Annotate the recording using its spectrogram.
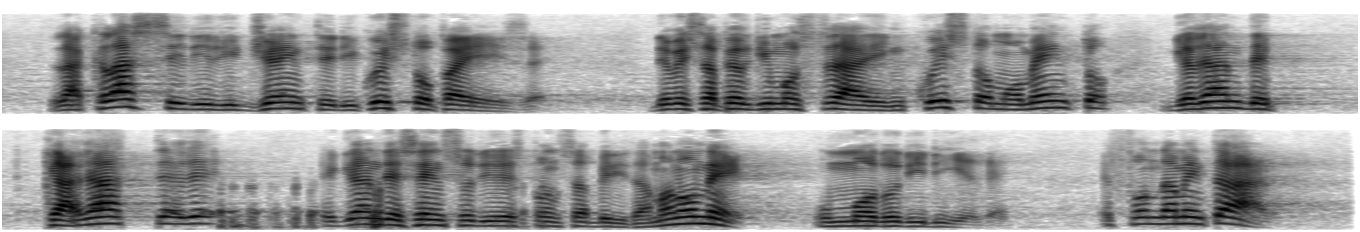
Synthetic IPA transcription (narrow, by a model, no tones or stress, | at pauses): laklasːɪd̪iɾid͡ʒɛnt̪ɪd̪ikwest̪opaḛːzḛ | d̪ɛːvɪsaperd̪imost̪ɾaːɾɪiŋkwest̪omomɛnt̪o | ɡɾand̪ɪ | kaɾat̪ːeɾeeɡːɾand̪esɛnsod̪iresponsabilit̪a̰mːanːonɛ̰ | umːɔːd̪od̪id̪ḭːɾḛ | ɛfːond̪ament̪a̰ːlḛ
